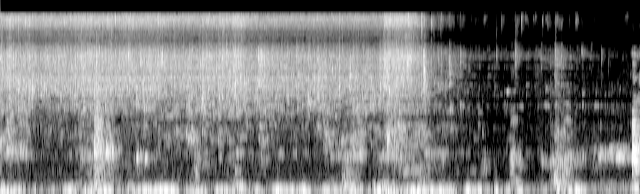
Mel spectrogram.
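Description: Tap water running and splashing over a silver tray being rinsed in a stainless steel sink. The water stops about five seconds in, followed by a few light knocks of the metal being handled.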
